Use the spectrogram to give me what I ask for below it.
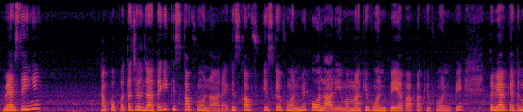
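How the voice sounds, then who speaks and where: A woman teacher who explains a lesson to young children, reading each English line slowly and then asking and answering her own questions in Hindi. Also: fairly high pitch, a little hiss or hum, low-quality recording.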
